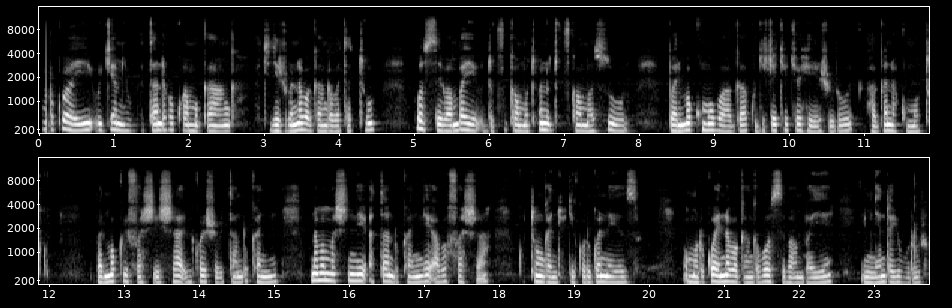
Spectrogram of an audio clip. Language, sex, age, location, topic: Kinyarwanda, female, 36-49, Kigali, health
